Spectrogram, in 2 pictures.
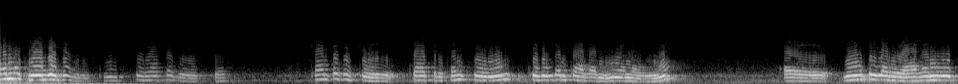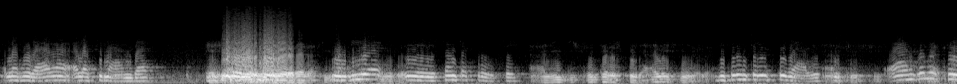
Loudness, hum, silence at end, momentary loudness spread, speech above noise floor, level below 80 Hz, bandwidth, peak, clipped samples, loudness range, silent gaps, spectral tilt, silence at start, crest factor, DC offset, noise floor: -14 LUFS; none; 0 s; 17 LU; 33 dB; -38 dBFS; 6.8 kHz; 0 dBFS; under 0.1%; 13 LU; none; -9.5 dB/octave; 0 s; 14 dB; under 0.1%; -46 dBFS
